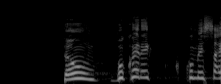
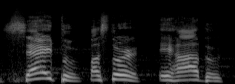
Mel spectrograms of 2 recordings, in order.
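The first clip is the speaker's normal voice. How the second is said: mock yelling; 3 semitones lower, 7 dB louder, slower than usual. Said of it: "Eu gritando".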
